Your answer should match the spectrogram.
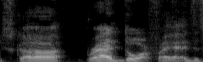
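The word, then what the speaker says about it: Brad Dourif: Brad Dorff. I'm not even going to look it up. I always try to confirm. But, yeah. George C. Scott. Brad Dorff.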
